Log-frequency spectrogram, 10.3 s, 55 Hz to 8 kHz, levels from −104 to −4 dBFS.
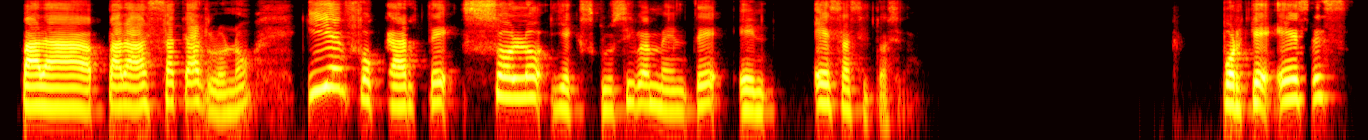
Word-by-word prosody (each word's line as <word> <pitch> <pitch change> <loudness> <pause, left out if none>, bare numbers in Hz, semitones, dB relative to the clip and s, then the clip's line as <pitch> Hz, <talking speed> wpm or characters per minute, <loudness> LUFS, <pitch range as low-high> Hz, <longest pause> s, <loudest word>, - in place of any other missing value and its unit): para 180 -3 +6
para 185 +1 +3
sacarlo, 210 -8 -3
¿no? 175 +5 -10 0.4
Y 320 +5 +2
enfocarte 210 - -2
solo 255 -1 +2
y 170 0 -8
exclusivamente 165 +1 -7
en 155 -1 -3 0.3
esa 195 -4 -1
situación. 165 - -17 2.3
Porque 195 +1 +4
ese 240 +2 +2
es 255 0 -8
190 Hz, 90 wpm, -20 LUFS, 170-215 Hz, 2.3 s, para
